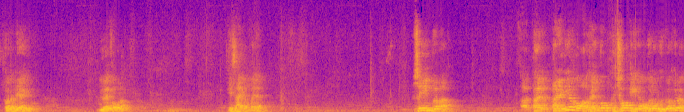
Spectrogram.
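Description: A man speaks with animation through a microphone, in short bursts with pauses, in an echoing room.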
